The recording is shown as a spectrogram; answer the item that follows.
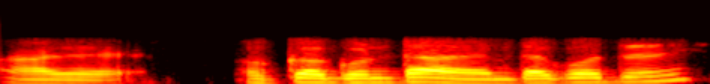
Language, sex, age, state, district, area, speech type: Telugu, male, 30-45, Telangana, Mancherial, rural, conversation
